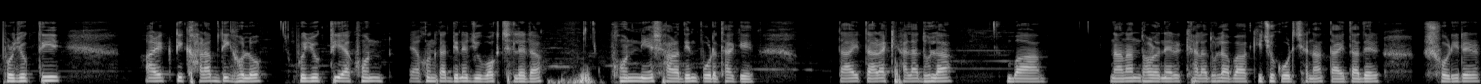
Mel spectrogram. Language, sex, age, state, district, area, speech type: Bengali, male, 18-30, West Bengal, South 24 Parganas, rural, spontaneous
